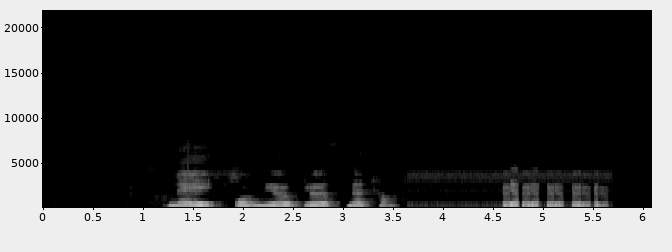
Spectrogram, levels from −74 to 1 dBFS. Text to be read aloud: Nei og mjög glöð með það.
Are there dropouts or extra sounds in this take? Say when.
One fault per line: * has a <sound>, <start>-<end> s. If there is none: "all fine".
* has a laugh, 4.6-5.7 s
